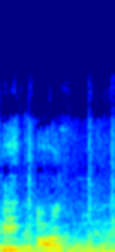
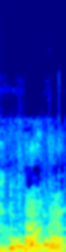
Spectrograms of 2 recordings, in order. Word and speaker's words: pygarg: Pig arg. Or pygarg. Pygarg. Pygarg. No, not pig. Pygarg.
